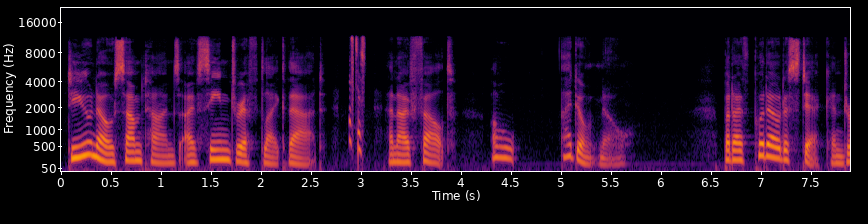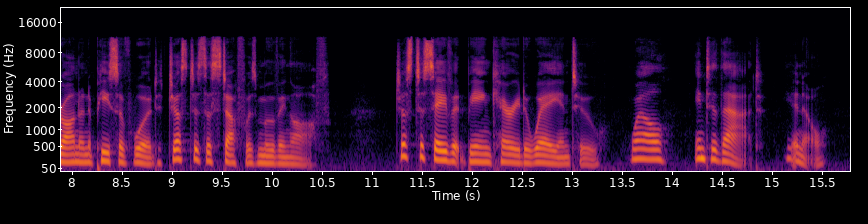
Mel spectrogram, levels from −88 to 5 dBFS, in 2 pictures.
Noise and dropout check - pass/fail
fail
